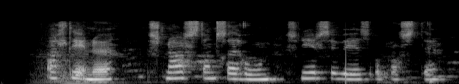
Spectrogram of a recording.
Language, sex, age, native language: Icelandic, female, 12, Icelandic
